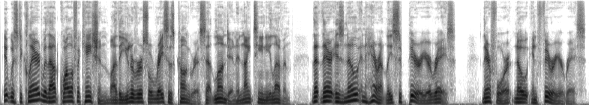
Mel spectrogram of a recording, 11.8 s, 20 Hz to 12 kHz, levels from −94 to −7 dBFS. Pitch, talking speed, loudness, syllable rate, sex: 110 Hz, 130 wpm, -18 LUFS, 5.1 syllables/s, male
